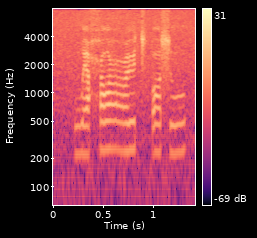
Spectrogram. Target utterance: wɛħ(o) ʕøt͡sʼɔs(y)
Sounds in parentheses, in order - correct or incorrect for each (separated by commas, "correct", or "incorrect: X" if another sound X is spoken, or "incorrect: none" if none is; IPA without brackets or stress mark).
incorrect: ɔ, incorrect: u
